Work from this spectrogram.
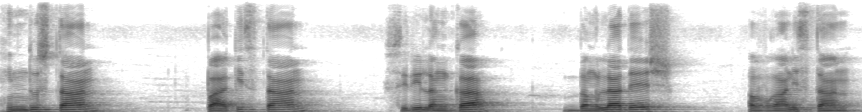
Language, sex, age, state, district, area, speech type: Urdu, male, 18-30, Uttar Pradesh, Siddharthnagar, rural, spontaneous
